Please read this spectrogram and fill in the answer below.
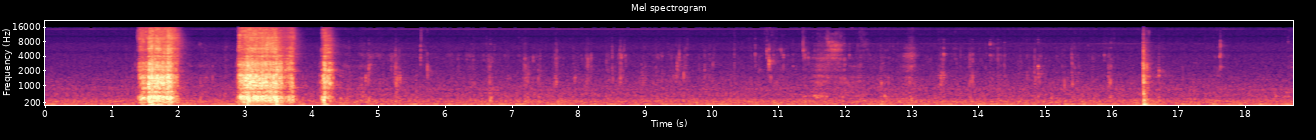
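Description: Close-miked eating: two loud slurps of saucy noodles in the first few seconds, then quiet chewing with faint mouth clicks. A single sharp click comes near the end.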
